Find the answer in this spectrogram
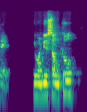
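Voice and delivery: put-on whisper. Retelling how the coach whispered a suggestion: imitating Coach Johnson whispering. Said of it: "he kinda whispers in my ear".

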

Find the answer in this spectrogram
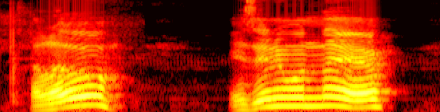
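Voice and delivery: loud, high call in a character voice. Calling out in character to a seemingly empty town: calling out loudly in character. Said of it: "Give me a taste of that in character".

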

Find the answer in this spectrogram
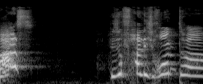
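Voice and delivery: high, loud, frightened, alarmed cry.

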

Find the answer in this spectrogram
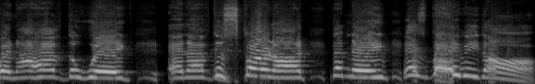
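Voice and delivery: mock indignant shout.

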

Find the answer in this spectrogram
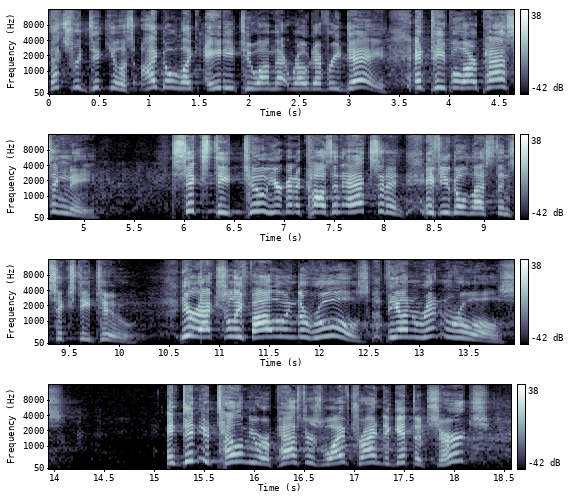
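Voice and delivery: high, loud, indignant ranting. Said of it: "I'm saying".

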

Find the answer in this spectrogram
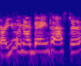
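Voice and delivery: high-pitched, snooty, condescending, talking-down tone. Retelling a woman questioning her after a baptism: imitating a condescending question. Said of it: "she's really just trying to put me in my place".

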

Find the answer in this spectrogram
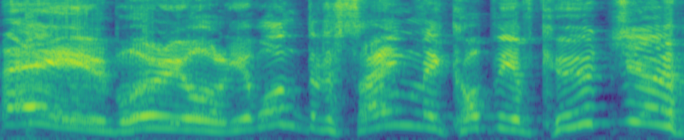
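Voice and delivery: booming, very loud, very high put-on Scottish accent. Imitating Scottish tourists who mistake someone for Stephen King: Scottish accent. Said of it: "Scottish tourists mistake Ethan for Stephen King".

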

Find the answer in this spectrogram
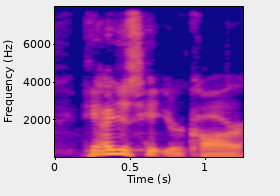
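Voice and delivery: ordinary delivery

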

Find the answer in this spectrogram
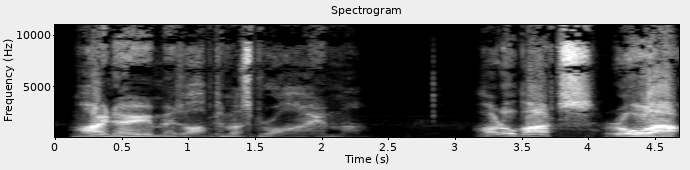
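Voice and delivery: very loud, deep booming voice. Two speakers trading impressions; one teases the other's voice: deep Optimus Prime voice. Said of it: "You don't have a deep enough voice to go".

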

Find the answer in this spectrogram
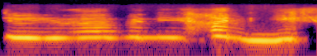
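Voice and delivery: put-on high, small Victorian boy voice. Joining in a bit with the others, the speaker pipes up: little victorian boy voice. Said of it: "He's asking like a little. Victorian boy".

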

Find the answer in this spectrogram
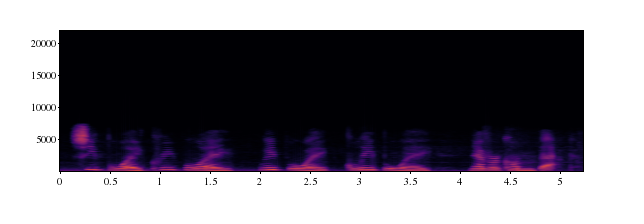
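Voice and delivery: ordinary delivery

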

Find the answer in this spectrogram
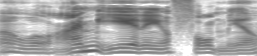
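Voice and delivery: mock snide, passive-aggressive, sassy little dig. Retelling a girl's remark about ordering a full meal: imitating a passive-aggressive remark. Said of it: "kinda just passive aggressively being like".

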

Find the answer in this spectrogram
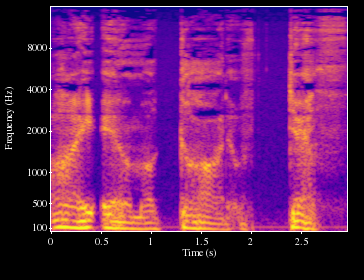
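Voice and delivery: very slow, drawn-out hissing voice. Narrator reading a story, voicing the tablet speaking to Jack, hissing voice. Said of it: "The tablet hissed".

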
